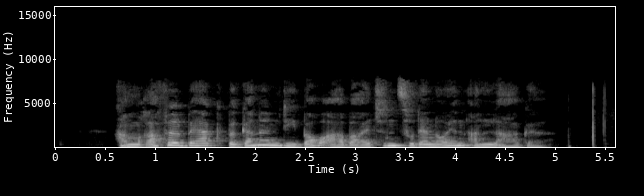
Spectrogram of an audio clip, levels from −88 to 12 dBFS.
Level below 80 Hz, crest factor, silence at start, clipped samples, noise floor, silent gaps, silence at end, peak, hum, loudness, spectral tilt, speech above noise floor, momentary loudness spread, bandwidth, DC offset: -66 dBFS; 16 dB; 0.6 s; under 0.1%; -77 dBFS; none; 0.75 s; -10 dBFS; none; -25 LUFS; -7 dB/octave; 53 dB; 17 LU; 7.8 kHz; under 0.1%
